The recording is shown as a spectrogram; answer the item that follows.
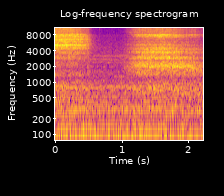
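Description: A woman breathing during exercise: two soft breaths without pitch, one about half a second in and one near the end, over steady low room noise.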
